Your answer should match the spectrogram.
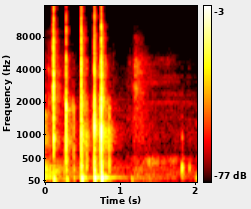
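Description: Typing on a computer keyboard: a quick run of about six keystrokes in the first second.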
